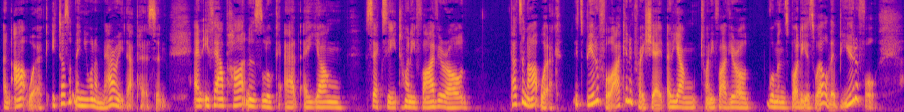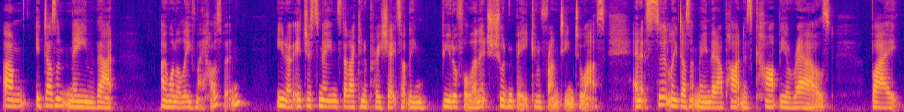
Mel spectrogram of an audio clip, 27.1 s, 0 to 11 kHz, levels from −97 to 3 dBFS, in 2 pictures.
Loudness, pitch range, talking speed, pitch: -18 LUFS, 150-190 Hz, 185 wpm, 160 Hz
